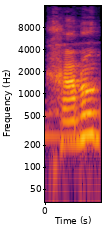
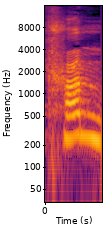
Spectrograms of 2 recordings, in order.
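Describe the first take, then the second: First: The word ends with an added final vowel. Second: The word ends on the final consonant. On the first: The speaker calls it wrong. "কেউ কিন্তু এটাকে খানো বলে না" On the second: The speaker calls it right. "এটাকে সবাই খান বলে"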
